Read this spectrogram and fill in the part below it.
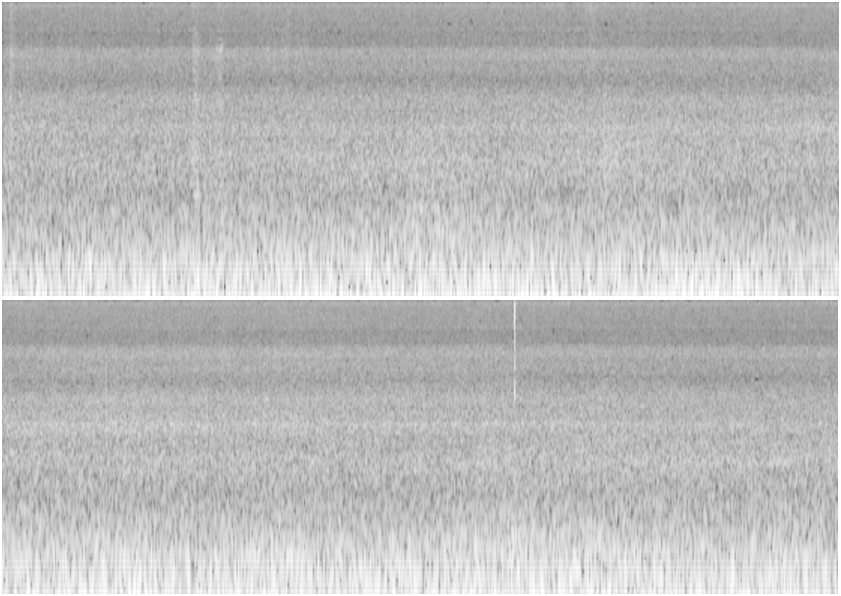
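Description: Wind rumbles steadily outdoors.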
